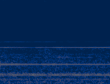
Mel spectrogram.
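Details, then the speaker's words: Potter's wheel spinning at full power, microphone close by: steady, clean electric hum with an even pitch and no rattles or scraping; little noise, running normally. "Some people prefer a little bit of a noisy the little sound so they know the speed it's per personal preference"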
